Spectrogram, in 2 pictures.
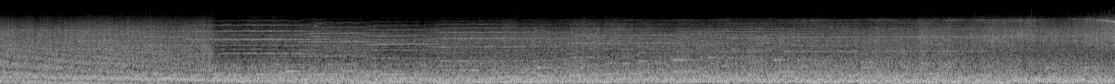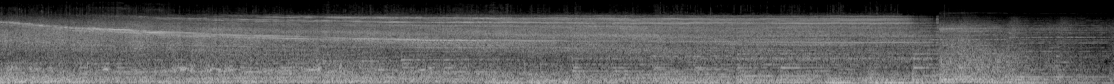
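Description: Aircraft that are hybrids of airplane and helicopter, heard as a loud, steady engine roar with a rising whine and a sweeping pitch shift partway through, continuous for over twenty seconds.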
